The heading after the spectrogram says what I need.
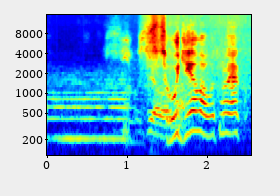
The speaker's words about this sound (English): A terrifying way to wake up in Kiev. The chilling buzz of another drone attack on the Ukrainian capital, caught on camera.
